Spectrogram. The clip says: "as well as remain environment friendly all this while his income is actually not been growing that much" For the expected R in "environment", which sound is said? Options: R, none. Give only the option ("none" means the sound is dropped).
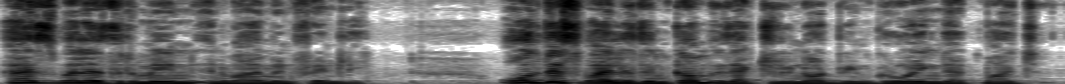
none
